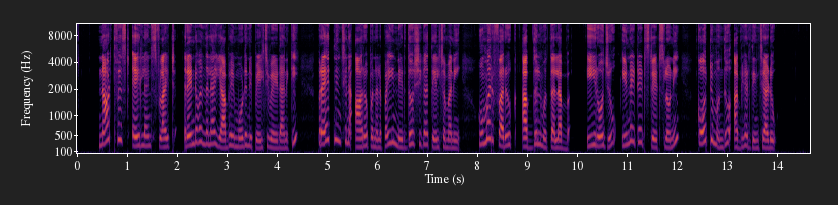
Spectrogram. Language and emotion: Telugu, neutral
